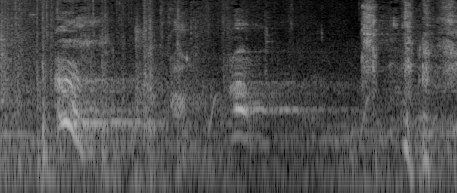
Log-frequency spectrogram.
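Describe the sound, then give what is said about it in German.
A door creaks as it is opened, giving a few short, faint squealing creaks with some scraping in between. “Vorsicht, die Tür!”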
